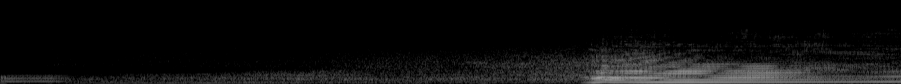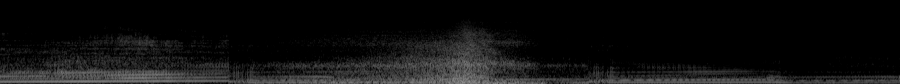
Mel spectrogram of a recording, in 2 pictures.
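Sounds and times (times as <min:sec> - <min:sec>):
car engine accelerating: 0:04.1 - 0:18.0.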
